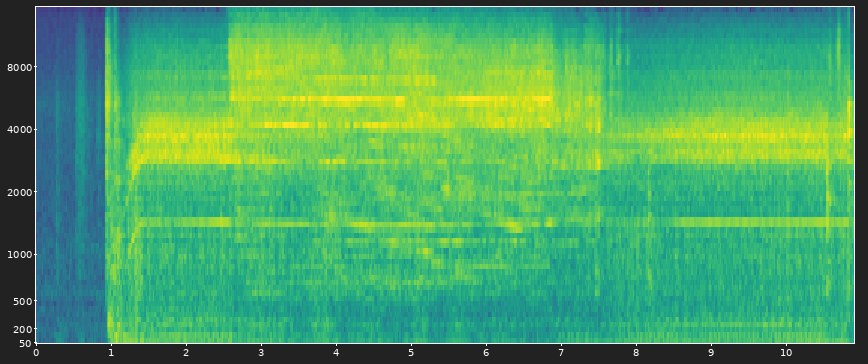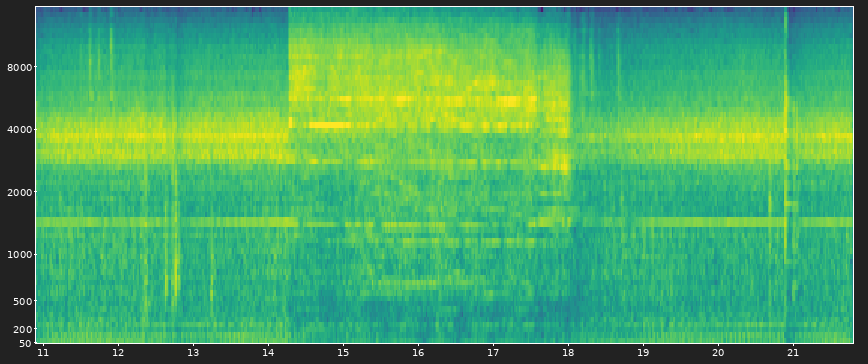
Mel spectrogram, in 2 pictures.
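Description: A table saw whirs loudly and cuts through wood.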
